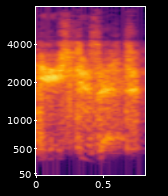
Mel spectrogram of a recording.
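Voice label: attack position, mood med, Hungarian; speech; War Thunder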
